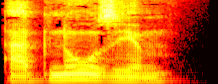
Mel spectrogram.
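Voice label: "ad nauseam", English, British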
